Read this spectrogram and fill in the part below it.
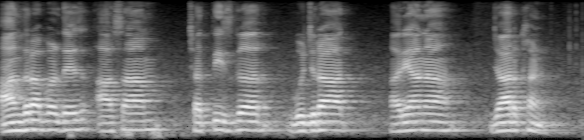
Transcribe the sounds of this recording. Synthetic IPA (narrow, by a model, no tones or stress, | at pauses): ãnd̪ʱɾapɾəd̪eɕasam | t͡ɕʰət̪ːiːsɡəɾɡud͡ʑɾaːt̪̚ | ɦəɾjaːna | d͡ʑaːɾkʰəɳ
